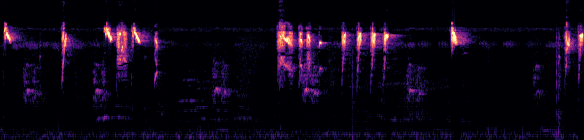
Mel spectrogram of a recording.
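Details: Javan cochoa song used as a master for training songbirds: scattered high sharp chirps and short tweeted clusters, with some lower soft notes between them.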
